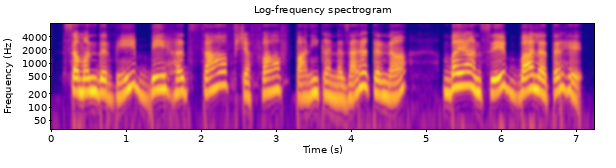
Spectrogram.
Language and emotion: Urdu, surprised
